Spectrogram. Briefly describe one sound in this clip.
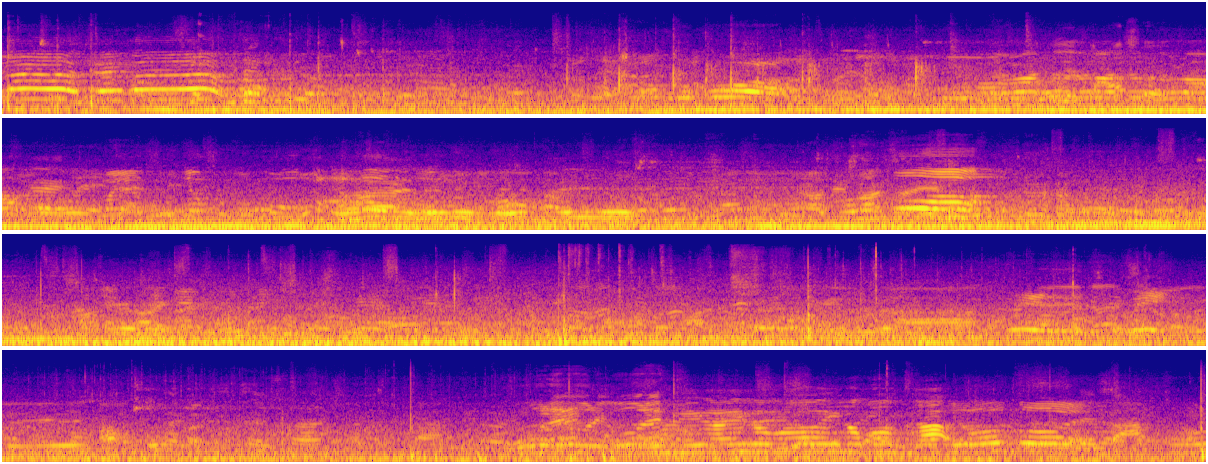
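Young men shout and call to each other outdoors across an open court.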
